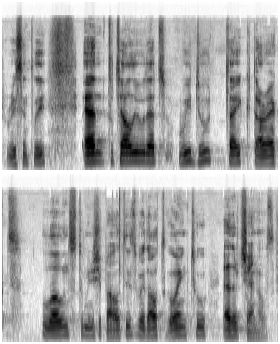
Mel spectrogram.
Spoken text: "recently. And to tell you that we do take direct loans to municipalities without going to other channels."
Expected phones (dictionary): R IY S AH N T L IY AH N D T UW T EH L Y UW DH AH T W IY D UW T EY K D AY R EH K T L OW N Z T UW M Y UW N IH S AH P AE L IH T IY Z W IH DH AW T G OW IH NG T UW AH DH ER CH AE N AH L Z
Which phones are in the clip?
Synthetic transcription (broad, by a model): R IY S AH N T L IY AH N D T UW T EH L Y UW DH AH T W IY D UW T EY K D AY R EH K T L OW N Z T UW M Y UW N IH S AH P AE L IH T IY Z W IH DH AW T G OW IH NG T UW AH DH ER CH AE N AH L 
